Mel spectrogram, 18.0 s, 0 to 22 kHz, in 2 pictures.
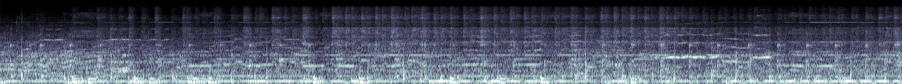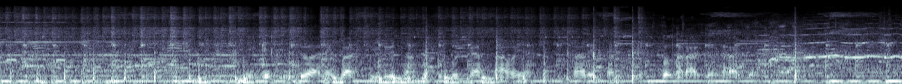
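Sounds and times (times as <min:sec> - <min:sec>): gamelan ensemble playing: 0:00.0 - 0:18.0.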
